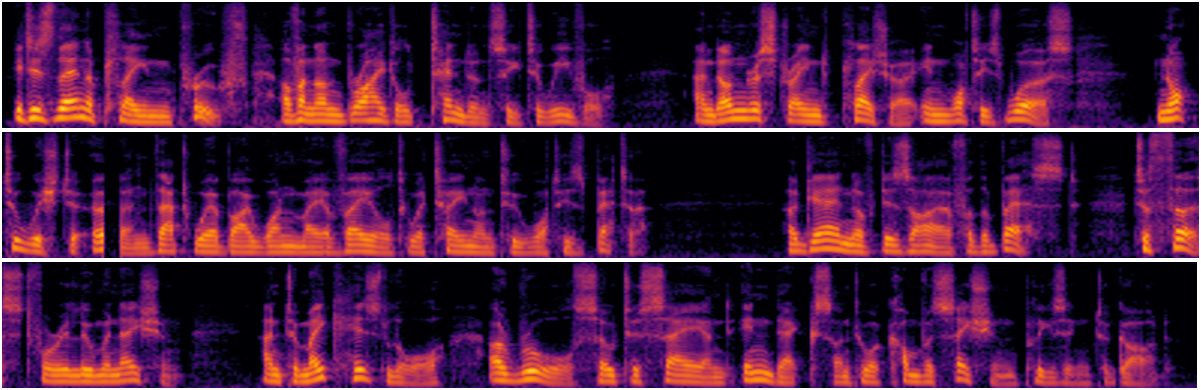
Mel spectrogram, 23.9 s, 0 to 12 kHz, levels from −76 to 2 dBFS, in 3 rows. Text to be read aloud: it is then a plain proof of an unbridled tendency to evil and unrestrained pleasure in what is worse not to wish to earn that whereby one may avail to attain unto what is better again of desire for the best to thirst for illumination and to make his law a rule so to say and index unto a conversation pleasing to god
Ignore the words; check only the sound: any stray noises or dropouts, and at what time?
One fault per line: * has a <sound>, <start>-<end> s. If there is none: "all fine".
* has a dropout, 8.7-8.8 s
